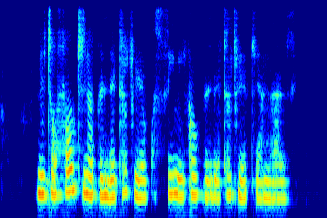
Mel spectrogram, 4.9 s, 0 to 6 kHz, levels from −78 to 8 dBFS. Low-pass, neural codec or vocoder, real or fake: 5.4 kHz; codec, 24 kHz, 1 kbps, SNAC; fake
